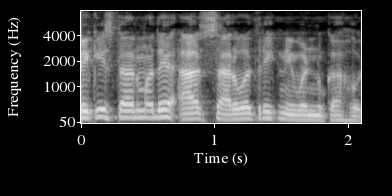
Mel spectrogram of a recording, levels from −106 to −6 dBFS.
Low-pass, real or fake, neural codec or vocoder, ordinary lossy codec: none; fake; codec, 16 kHz, 16 kbps, FunCodec, trained on LibriTTS, 50 frames a second; none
